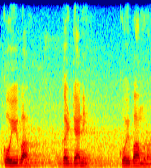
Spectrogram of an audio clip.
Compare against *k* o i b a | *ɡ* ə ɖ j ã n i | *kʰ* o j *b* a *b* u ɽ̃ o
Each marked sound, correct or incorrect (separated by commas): correct, correct, incorrect, correct, incorrect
